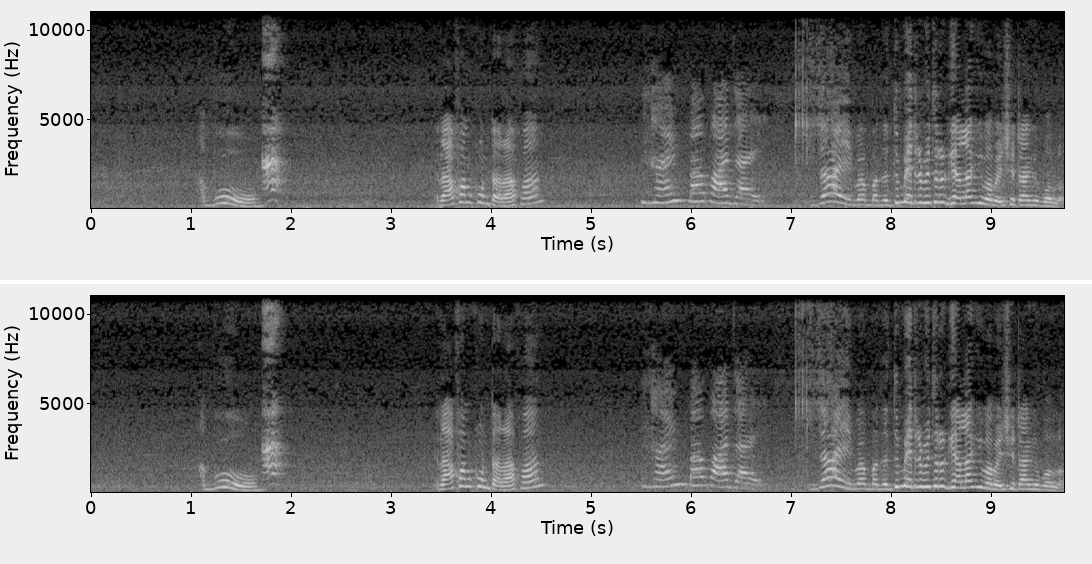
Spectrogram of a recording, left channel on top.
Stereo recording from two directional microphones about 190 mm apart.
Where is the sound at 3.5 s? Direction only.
20° right (ahead or behind).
